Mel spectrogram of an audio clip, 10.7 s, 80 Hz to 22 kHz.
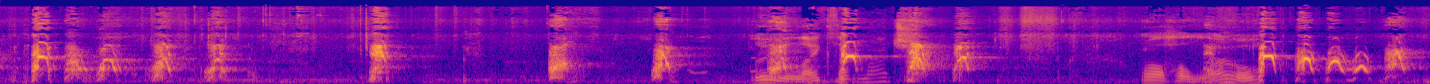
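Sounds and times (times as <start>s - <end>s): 
dogs barking: 0.1s - 2.0s, 2.8s - 3.1s, 4.1s - 7.5s, 9.0s - 10.7s
speech: 5.6s - 7.0s, 8.6s - 9.6s.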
